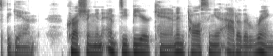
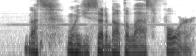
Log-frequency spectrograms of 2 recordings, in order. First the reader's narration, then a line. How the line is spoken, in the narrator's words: Brian laughed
